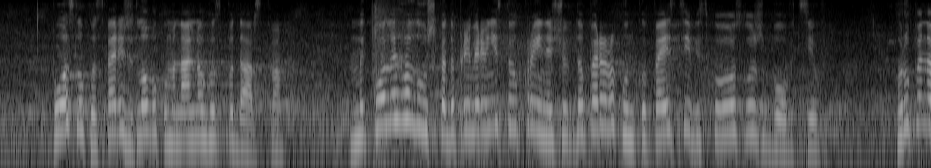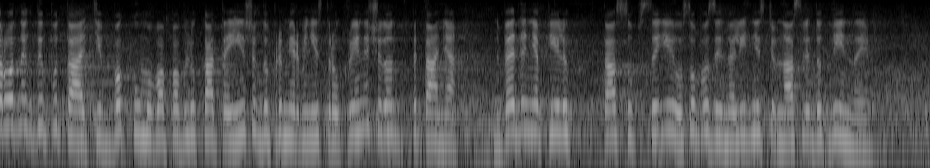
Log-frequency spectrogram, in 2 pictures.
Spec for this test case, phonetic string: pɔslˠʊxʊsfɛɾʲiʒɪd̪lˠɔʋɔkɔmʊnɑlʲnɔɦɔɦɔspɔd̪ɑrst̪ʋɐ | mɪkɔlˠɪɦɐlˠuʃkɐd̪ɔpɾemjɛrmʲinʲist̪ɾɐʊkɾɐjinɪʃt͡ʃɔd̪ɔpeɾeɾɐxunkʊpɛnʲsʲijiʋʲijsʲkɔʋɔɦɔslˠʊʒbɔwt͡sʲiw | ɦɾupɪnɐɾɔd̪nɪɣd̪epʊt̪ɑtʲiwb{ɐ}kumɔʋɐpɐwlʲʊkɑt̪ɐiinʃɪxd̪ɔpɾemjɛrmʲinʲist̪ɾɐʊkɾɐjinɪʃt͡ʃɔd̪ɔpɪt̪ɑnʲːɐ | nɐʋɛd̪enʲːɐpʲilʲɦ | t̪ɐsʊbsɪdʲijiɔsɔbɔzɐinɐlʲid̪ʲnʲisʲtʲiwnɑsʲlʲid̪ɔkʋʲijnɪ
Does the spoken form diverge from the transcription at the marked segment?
no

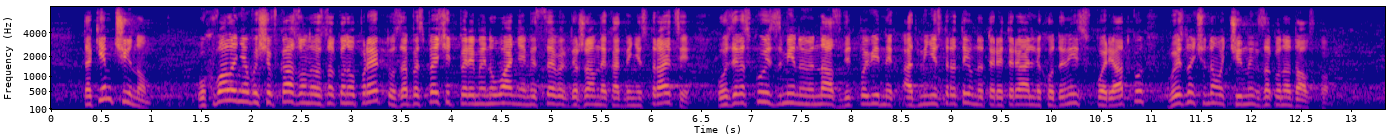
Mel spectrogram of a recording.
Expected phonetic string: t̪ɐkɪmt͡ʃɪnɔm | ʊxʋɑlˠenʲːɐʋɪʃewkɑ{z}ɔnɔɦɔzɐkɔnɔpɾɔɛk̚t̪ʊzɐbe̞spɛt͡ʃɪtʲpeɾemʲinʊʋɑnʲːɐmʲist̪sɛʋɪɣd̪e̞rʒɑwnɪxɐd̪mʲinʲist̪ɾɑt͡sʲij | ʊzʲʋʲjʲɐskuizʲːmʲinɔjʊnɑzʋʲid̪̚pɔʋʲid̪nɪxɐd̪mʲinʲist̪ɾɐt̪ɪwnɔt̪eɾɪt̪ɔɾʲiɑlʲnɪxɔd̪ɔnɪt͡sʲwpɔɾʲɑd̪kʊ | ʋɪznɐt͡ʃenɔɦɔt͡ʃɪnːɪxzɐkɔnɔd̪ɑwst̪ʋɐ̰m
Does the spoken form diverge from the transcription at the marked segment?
no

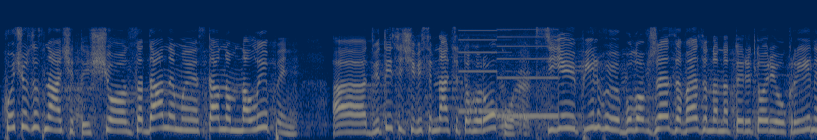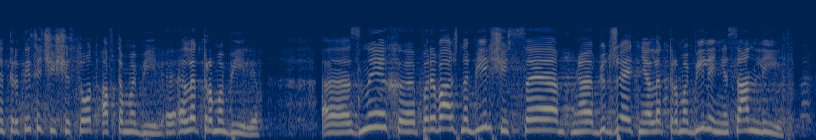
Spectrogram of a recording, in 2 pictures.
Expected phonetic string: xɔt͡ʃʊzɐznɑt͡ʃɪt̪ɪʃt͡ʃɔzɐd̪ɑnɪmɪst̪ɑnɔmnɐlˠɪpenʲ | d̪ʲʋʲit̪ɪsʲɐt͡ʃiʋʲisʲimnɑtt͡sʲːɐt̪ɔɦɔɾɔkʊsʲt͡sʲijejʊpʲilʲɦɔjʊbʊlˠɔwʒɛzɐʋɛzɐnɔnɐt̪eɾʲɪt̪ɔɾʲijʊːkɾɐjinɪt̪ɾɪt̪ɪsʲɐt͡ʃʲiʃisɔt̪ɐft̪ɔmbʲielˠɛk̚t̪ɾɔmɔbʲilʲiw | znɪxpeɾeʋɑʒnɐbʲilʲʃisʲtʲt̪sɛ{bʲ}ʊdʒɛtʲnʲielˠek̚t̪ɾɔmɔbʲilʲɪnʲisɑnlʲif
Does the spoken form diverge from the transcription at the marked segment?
no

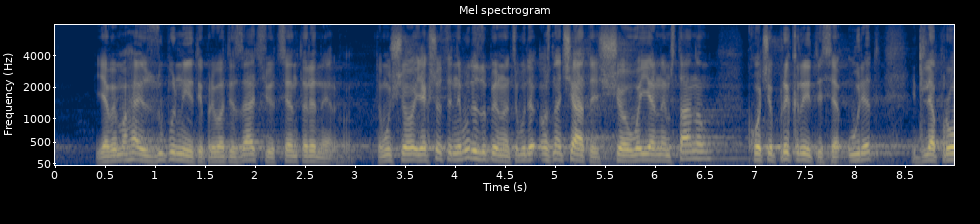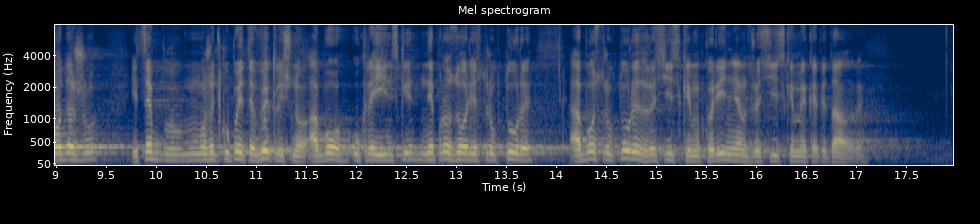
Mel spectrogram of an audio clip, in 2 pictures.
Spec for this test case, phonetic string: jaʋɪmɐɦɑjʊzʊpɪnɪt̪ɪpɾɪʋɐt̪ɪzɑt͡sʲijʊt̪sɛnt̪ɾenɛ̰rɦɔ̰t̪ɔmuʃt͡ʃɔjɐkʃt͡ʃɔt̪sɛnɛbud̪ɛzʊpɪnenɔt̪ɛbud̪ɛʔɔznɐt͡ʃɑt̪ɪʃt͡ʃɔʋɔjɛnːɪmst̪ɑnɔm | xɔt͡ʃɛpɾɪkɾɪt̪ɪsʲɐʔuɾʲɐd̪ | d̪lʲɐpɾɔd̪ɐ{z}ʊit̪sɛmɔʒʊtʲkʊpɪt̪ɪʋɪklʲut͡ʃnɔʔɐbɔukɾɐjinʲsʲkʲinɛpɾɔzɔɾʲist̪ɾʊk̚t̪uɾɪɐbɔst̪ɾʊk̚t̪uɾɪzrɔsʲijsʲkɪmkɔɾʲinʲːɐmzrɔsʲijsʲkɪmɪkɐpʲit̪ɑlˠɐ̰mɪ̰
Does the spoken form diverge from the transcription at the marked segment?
yes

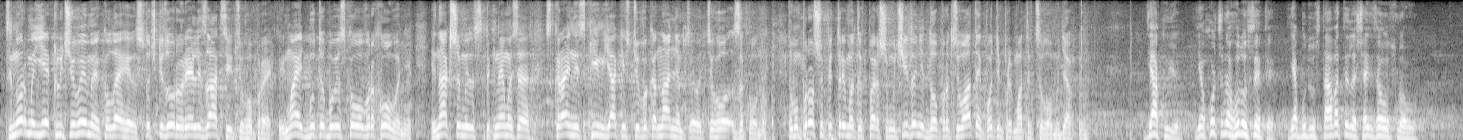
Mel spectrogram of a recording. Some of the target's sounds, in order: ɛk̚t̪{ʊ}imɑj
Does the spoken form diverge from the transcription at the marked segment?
no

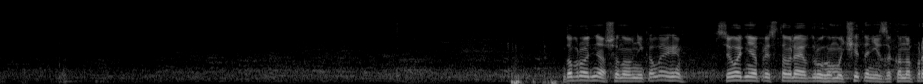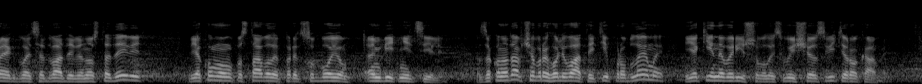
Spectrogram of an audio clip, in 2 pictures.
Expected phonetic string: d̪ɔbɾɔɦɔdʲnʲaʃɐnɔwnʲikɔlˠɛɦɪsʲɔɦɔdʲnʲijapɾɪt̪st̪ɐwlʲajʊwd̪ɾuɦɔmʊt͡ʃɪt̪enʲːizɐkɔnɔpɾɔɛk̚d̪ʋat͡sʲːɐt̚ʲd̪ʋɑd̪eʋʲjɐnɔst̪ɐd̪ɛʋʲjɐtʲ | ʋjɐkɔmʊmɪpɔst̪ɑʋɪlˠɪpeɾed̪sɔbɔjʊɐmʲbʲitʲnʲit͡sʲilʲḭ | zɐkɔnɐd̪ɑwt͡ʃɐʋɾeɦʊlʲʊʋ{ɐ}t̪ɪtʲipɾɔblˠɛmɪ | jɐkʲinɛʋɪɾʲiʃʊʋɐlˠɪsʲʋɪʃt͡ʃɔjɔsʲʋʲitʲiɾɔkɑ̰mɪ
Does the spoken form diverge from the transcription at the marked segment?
yes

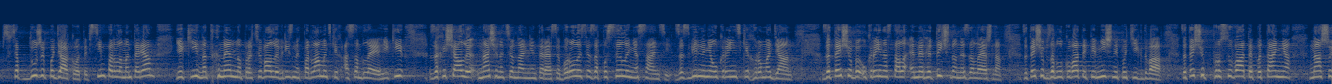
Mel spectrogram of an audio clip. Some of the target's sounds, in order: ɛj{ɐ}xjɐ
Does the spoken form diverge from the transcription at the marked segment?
no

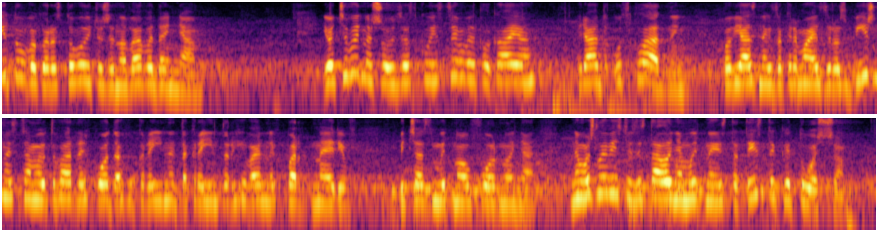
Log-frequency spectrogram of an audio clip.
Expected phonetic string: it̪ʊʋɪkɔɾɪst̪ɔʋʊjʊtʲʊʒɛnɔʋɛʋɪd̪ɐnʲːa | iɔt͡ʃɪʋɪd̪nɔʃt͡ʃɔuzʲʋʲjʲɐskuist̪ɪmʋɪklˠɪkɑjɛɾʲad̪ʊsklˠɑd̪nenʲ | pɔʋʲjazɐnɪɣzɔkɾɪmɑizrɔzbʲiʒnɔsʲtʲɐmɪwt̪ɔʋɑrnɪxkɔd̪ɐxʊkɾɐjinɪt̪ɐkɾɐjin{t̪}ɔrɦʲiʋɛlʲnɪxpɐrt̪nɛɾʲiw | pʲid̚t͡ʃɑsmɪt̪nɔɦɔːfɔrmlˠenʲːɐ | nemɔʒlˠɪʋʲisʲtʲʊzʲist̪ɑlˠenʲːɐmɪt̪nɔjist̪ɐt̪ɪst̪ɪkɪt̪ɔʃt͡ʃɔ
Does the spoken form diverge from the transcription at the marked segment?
no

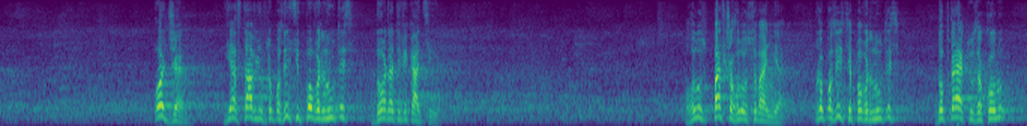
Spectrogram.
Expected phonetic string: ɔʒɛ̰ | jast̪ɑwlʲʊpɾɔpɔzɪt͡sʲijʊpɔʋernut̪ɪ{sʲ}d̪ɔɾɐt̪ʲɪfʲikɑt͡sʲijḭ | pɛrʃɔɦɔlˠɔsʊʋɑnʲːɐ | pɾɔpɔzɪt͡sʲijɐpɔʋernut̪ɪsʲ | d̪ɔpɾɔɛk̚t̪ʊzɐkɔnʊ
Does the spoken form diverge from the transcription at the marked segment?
no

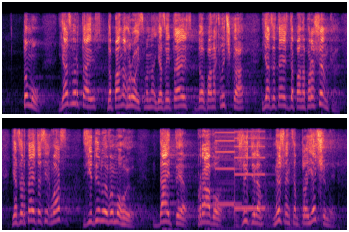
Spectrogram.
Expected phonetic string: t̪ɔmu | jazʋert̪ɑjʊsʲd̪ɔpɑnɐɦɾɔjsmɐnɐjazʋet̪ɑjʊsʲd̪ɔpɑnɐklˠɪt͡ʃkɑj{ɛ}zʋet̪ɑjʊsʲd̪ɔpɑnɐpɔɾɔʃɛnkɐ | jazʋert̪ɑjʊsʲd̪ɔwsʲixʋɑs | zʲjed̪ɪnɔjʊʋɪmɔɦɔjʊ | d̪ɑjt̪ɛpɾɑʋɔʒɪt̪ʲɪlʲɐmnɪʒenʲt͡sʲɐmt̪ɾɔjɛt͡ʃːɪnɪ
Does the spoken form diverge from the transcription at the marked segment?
yes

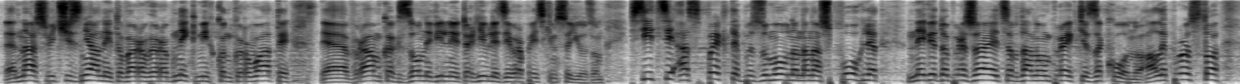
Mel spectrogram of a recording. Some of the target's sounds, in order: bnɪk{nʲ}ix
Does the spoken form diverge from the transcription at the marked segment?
yes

